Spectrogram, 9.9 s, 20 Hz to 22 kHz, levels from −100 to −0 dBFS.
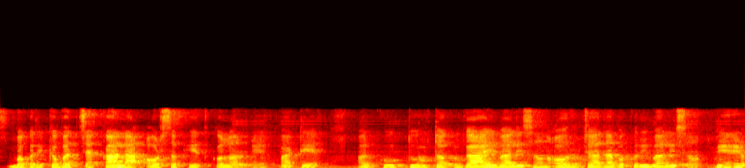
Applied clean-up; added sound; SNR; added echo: neural separator model SepFormer DNS4.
